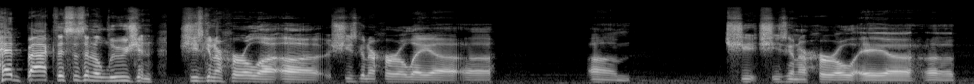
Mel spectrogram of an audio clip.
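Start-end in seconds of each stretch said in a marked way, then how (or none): 0.0-1.5 raised, loud, called-out shout. Voicing a character warning the others to turn back: shouting back to others. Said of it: "she's just gonna shout back to the others".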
